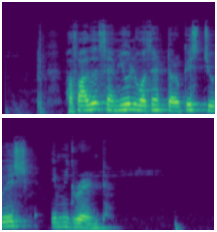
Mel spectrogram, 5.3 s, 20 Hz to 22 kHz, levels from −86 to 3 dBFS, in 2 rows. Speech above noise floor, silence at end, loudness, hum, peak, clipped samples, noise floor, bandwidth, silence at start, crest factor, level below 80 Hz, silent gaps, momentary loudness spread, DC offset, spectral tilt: 49 dB; 1.3 s; -21 LUFS; none; -6 dBFS; under 0.1%; -69 dBFS; 10 kHz; 0.45 s; 16 dB; -62 dBFS; none; 15 LU; under 0.1%; -6.5 dB/octave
